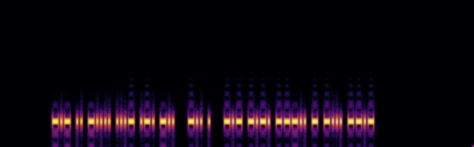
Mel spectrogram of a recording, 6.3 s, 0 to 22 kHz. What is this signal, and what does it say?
Morse code, heard as a keyed tone, about 45 wpm, 700 Hz. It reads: KI6VRD DE KC8TBQ
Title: USA Callsign DE Callsign 45wpm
